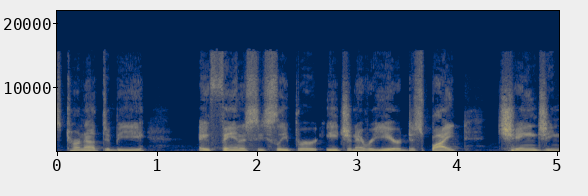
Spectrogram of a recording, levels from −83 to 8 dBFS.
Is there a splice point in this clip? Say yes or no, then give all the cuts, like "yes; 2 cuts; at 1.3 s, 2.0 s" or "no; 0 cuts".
no; 0 cuts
